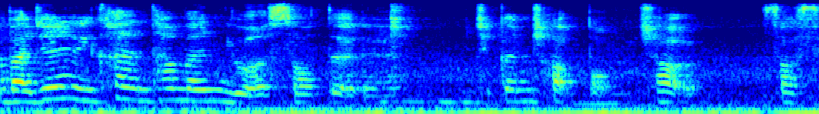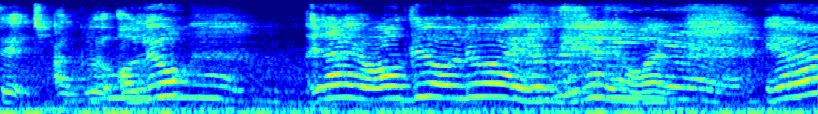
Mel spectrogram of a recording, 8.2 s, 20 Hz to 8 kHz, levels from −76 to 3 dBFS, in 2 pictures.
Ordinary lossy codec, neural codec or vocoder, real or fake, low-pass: none; none; real; 7.2 kHz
